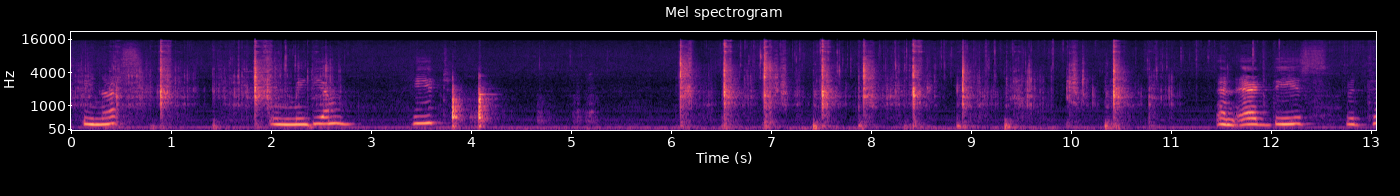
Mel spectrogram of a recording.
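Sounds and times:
utensil scraping nuts in a pan: 0:00.0 - 0:02.8, 0:06.0 - 0:13.0.

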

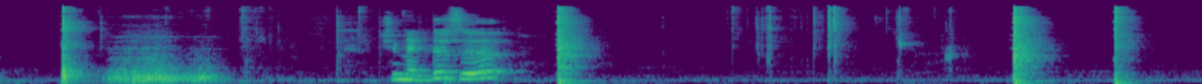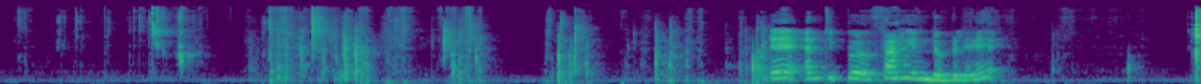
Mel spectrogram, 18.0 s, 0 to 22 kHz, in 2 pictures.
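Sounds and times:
eggs cracking against bowl: 0:09.1 - 0:10.7
crinkling and rustling: 0:10.9 - 0:15.0, 0:16.4 - 0:17.9.

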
